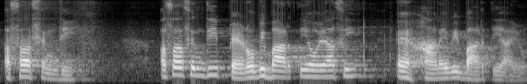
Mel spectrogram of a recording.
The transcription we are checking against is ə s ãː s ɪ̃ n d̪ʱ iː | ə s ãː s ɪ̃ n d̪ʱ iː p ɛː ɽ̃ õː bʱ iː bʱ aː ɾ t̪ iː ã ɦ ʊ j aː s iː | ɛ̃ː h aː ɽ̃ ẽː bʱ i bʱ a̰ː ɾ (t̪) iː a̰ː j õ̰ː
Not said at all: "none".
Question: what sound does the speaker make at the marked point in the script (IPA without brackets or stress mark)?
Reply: t̪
